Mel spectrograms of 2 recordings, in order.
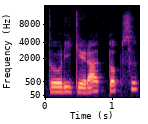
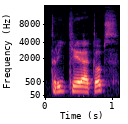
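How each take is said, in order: First: It is said with a vowel inserted after T. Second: It is said with a plain French TR cluster.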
